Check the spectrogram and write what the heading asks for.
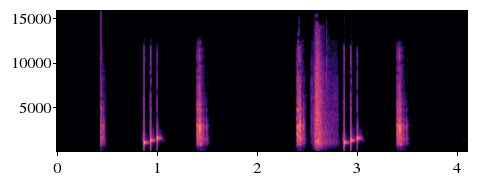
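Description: Snapchat notification sound: a quick three-note rising blip, heard twice about two seconds apart, with short hissy clicks between the blips.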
